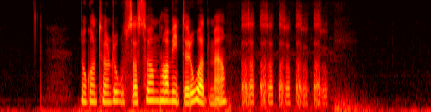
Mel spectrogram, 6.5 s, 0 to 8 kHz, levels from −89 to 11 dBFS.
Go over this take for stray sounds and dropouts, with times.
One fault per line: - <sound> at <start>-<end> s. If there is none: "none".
- laugh at 3.6-4.9 s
